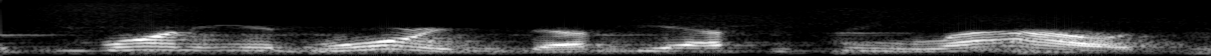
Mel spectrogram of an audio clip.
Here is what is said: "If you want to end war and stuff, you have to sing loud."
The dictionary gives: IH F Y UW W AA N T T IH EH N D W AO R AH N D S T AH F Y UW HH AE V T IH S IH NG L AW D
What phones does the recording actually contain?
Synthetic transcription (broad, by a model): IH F Y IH W AA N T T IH EH N D W AO R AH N S T AH F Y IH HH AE F T IH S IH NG L AW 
